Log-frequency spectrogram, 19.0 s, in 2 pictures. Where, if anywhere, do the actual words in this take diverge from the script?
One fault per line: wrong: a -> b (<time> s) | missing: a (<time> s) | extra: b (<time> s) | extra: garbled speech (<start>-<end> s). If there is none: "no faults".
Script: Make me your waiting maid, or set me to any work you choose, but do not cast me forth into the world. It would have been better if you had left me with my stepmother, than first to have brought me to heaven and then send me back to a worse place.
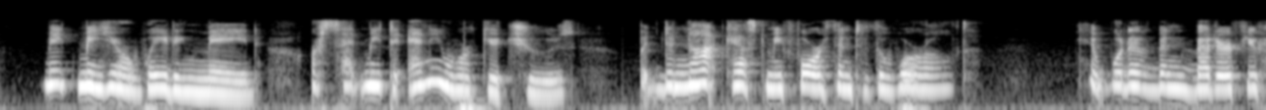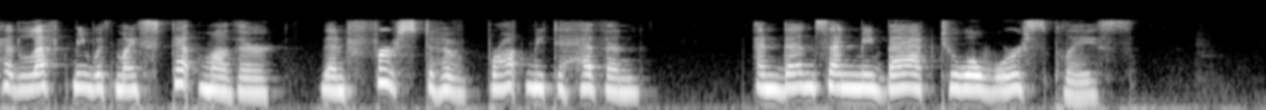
no faults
